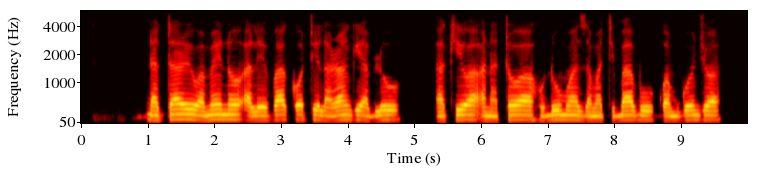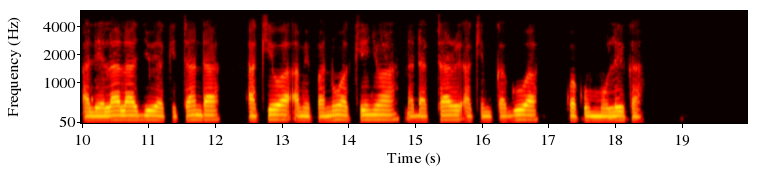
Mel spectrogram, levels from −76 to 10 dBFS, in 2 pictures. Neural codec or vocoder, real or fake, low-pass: none; real; 5.4 kHz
